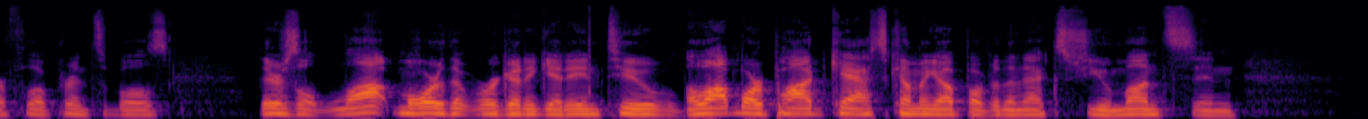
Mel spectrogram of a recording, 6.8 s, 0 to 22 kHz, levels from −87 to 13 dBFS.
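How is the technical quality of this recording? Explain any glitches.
One glitch stands out in this speech recording. From 2.47 to 3.20 s, four CD scratch ticks occur. A disc scratch beats error correction on each rotation, leaving clicks, the longest about two milliseconds long.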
